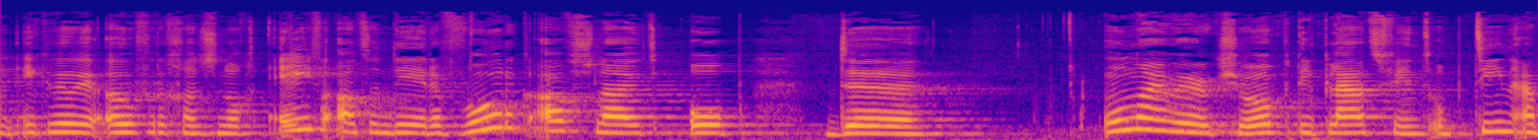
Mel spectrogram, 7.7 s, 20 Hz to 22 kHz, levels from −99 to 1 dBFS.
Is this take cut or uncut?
uncut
